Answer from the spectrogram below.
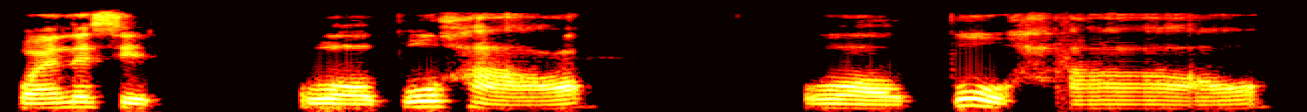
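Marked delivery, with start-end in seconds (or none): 1.1-2.2 slow, drawn-out Mandarin tones; careful, stretched teaching model; slow language demo. Shown as a demonstration. 3.0-4.8 low, very drawn-out syllables; syllable-by-syllable Mandarin model; very slow language demo. Shown as a demonstration. Teacher repeats it slower for learners.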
